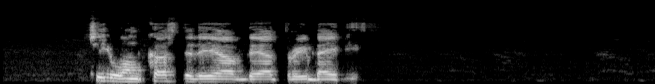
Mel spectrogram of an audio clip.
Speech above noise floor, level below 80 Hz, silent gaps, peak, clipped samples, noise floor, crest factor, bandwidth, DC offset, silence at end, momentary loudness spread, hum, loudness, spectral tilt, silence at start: 52 dB; -56 dBFS; none; 0 dBFS; under 0.1%; -65 dBFS; 16 dB; 9 kHz; under 0.1%; 3 s; 6 LU; none; -12 LUFS; -4 dB/octave; 0.9 s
